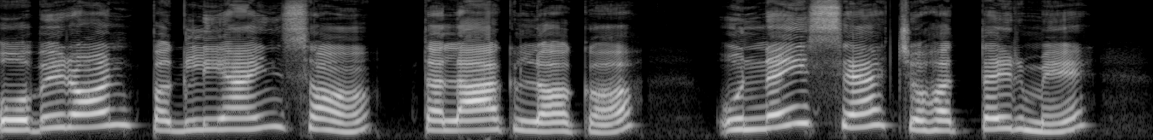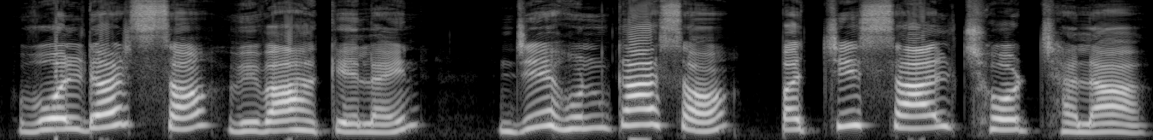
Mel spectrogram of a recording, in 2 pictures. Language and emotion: Maithili, neutral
